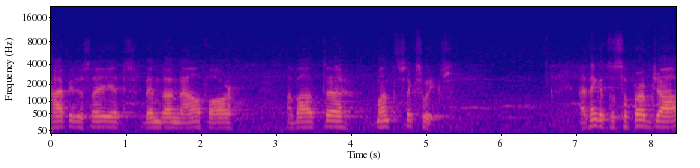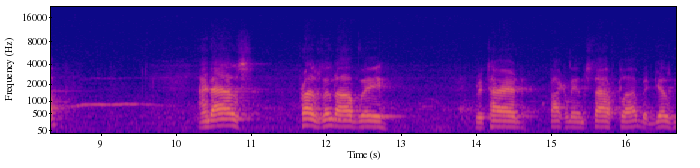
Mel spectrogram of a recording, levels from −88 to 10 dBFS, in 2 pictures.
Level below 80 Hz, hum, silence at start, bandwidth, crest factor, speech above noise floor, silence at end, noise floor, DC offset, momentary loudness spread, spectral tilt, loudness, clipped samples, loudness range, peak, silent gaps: -72 dBFS; none; 0 s; 17 kHz; 20 dB; 26 dB; 0 s; -56 dBFS; under 0.1%; 22 LU; -5.5 dB/octave; -31 LUFS; under 0.1%; 8 LU; -12 dBFS; none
